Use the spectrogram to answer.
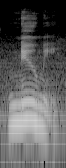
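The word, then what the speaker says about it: Noomi: me what my name it's pronounced new me i i no look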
